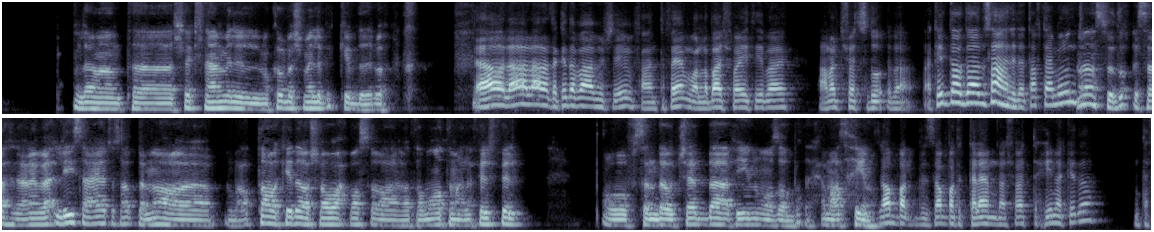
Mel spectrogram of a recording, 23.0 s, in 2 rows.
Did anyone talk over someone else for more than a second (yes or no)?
no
